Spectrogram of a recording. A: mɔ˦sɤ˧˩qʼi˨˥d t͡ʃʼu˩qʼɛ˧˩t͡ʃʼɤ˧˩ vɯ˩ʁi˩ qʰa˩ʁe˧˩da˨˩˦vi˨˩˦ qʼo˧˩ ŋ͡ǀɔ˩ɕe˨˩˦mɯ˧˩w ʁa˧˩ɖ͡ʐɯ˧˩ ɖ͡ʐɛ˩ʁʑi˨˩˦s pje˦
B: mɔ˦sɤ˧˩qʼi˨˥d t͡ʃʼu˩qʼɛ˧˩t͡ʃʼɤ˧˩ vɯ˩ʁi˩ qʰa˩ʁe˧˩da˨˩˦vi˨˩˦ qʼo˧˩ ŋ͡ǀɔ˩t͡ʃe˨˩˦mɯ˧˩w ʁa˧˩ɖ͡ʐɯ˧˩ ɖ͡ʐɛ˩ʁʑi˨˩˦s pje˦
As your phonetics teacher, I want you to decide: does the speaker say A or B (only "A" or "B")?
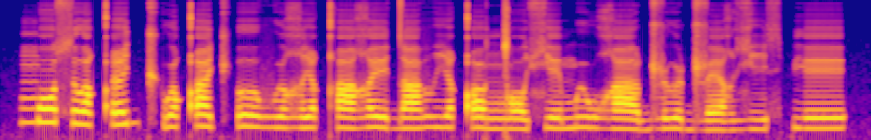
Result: A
